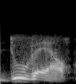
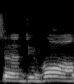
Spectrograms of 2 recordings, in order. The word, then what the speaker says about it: Duval: It's just that we served for 9 years, and I've never called you Duval, which phonetically it sounds like that's how you would say your name. Is that a correct assumption? No, it's Duval, but I'm sure back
